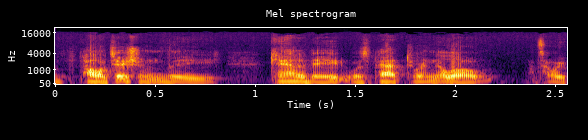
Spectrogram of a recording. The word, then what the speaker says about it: Tornillo: and the the politician the candidate was Pat Tornillo so he pronounced it who was running for the Florida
